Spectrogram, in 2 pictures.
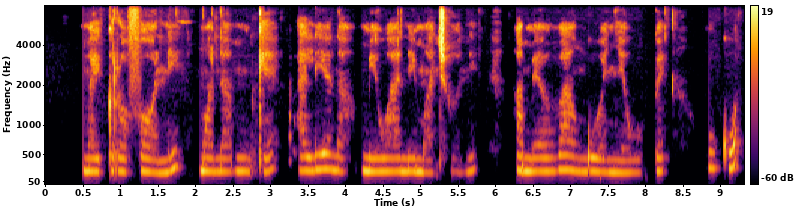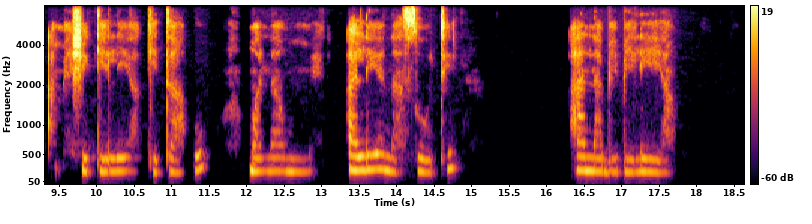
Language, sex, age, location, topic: Swahili, female, 18-24, Kisumu, government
